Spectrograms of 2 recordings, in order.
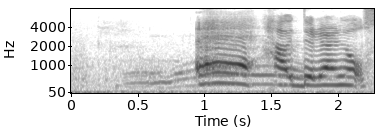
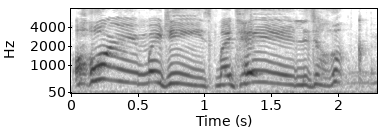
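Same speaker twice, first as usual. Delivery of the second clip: high-pitched, hearty pirate call; playful pirate; 5 semitones higher than usual. Pretend. Player voicing the new pirate costume, playful pirate. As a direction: hail the crew like a cartoon pirate. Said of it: "he's a pirate".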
